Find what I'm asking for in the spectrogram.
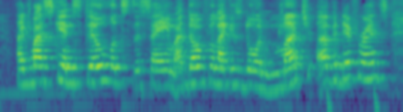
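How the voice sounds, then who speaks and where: A woman speaks with a fairly high pitch and an animated tone. Noticeable background noise and audible room echo fill the recording. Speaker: beauty vlogger. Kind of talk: casual vlog talk.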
